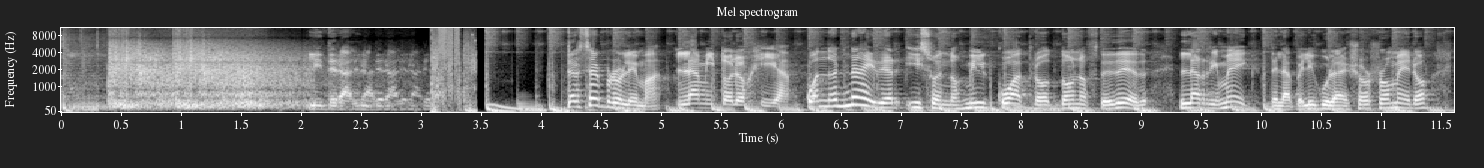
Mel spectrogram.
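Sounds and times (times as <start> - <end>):
gunshots: 0.3 - 2.4
speech: 2.1 - 3.4, 4.2 - 11.5.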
